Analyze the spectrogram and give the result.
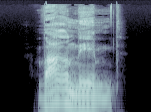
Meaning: second-person plural dependent present of wahrnehmen
- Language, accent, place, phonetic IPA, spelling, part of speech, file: German, Germany, Berlin, [ˈvaːɐ̯ˌneːmt], wahrnehmt, verb, De-wahrnehmt.ogg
